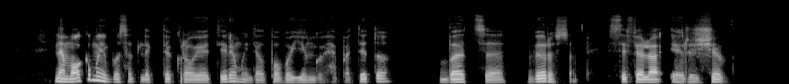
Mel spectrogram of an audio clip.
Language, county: Lithuanian, Šiauliai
